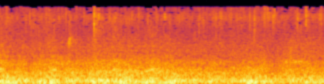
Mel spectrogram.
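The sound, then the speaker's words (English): A heavy rain and hail storm roars steadily, a dense unbroken wash of pounding drops with a deep rumbling undertone and no voices. “I squeezed Harris's hand tightly and shut my eyes against the rain and hail.”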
